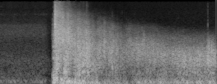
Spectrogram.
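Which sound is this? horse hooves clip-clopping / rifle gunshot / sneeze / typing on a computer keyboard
rifle gunshot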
